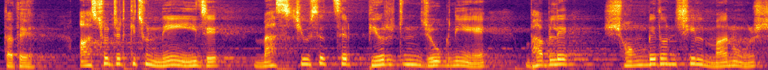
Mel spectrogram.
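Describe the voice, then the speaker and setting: A man playing a grave first-person narrator of a horror audio story, solemn and halting, drawing out phrases for suspense. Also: on the high side, expressive, darkish tone, close to an everyday voice. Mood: grave, ominous. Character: grave male narrator recounting old forbidden horrors to his friend. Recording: long reverb on the voice.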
